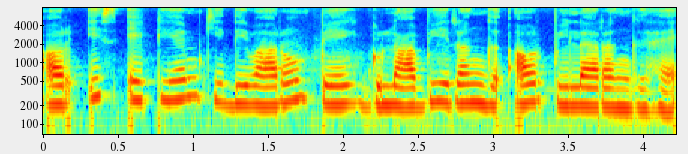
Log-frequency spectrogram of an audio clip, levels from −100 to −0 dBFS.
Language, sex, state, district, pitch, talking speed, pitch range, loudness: Hindi, female, Chhattisgarh, Sukma, 215 Hz, 170 wpm, 200-235 Hz, -19 LUFS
